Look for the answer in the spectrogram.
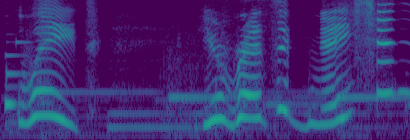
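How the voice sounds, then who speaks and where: A woman voicing a small, childlike, excitable fairy companion in a video game, squeaky and candid. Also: measured pace, music in the background, heavily acted. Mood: surprised. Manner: speaks of herself in third person, exclaiming. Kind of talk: English video game voice acting.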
